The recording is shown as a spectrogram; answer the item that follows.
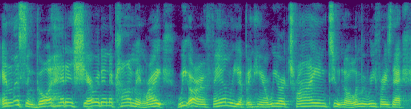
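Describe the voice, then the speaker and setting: Lively in intonation, a woman speaks at a moderate pace and fairly high pitch with hardly any pauses. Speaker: bible teacher. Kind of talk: devotional bible teaching. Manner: animated.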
